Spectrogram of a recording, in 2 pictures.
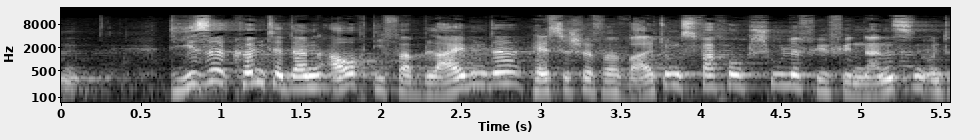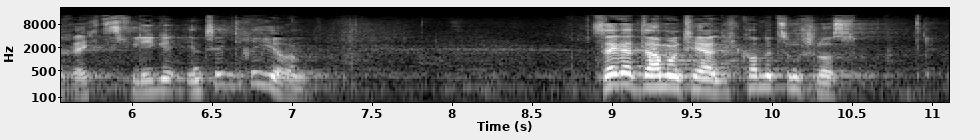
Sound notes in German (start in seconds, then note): none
